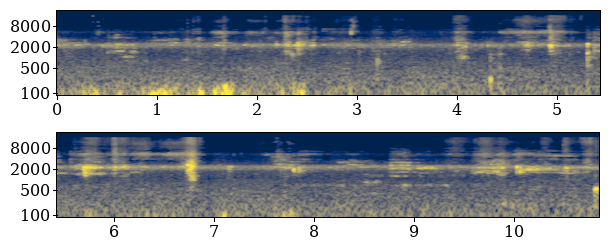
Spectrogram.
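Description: Faint outdoor garden ambience: a steady high-pitched hum, with scattered light clicks and rustles and a few soft low bumps in the first couple of seconds.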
